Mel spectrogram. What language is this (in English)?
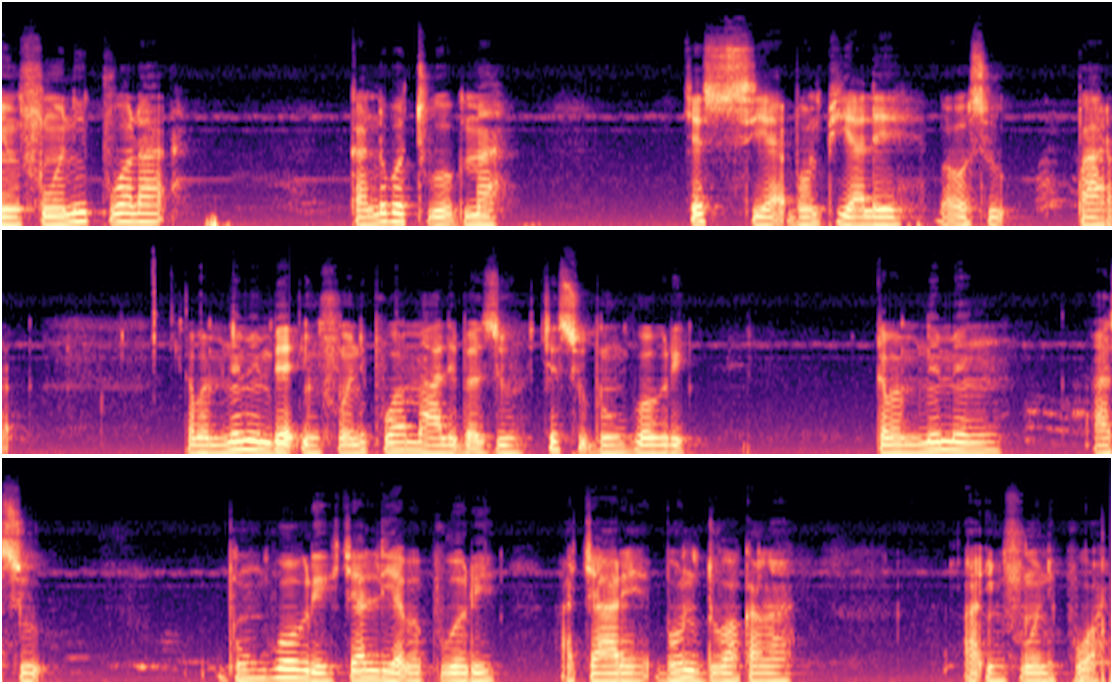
Southern Dagaare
